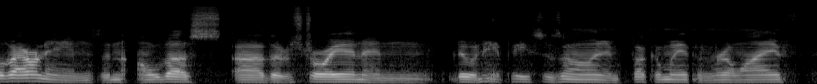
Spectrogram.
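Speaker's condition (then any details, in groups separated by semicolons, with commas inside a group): Facial paralysis after surgery; tongue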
